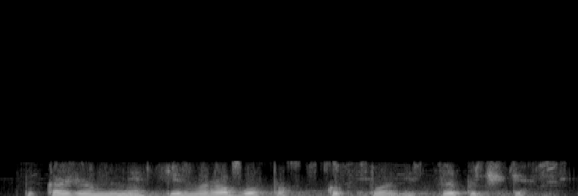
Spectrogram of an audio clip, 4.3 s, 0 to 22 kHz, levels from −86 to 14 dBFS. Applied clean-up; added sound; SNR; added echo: neural separator model SepFormer DNS4.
